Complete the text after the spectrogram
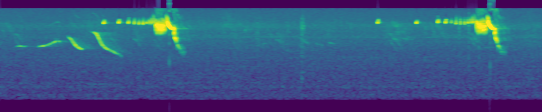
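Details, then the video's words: Blue-black grassquit singing outdoors: each phrase begins with faint ticks that speed up and ends in a loud, very high downslurred buzz, heard twice about four seconds apart. Another bird's soft descending whistled notes come first. "Tiziu azulado dando um verdadeiro show na natureza de canto e beleza"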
